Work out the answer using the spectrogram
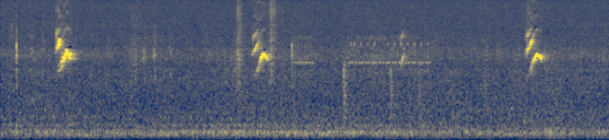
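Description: Faint bird chirps: three short, high calls, each sliding quickly downward, about two to three seconds apart, over a steady low hum.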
